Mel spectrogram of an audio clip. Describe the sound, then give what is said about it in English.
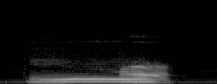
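A cow in a herd on the bank of the Ganga gives one long, low moo that lasts about a second and a half. The call is sustained and steady, heard alone with no talk. “mooing and drinking the cool and pure Ganga water.”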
